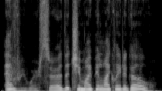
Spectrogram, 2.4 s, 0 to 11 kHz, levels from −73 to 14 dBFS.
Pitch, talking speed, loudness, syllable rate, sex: 225 Hz, 220 wpm, -14 LUFS, 6.6 syllables/s, female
